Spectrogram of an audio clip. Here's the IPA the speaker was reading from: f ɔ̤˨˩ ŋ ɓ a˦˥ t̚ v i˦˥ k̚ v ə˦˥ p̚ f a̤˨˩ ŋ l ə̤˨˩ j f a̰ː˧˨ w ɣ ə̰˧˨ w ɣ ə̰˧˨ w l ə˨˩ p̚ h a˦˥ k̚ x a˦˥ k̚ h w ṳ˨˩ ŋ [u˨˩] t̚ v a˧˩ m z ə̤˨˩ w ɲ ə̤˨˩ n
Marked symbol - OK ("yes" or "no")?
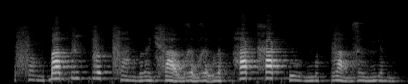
yes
